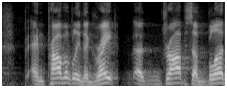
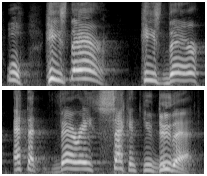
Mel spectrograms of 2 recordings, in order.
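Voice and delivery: high, loud, driving sermon voice; preaching at full force; 7 semitones higher, 4 dB louder than usual. Real, not acted. Preacher pleading with sinners in church, loud and high. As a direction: pound the point home to the congregation.

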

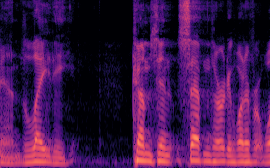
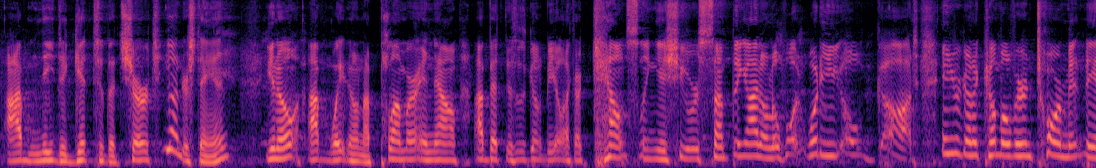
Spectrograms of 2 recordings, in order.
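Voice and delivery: worked-up inner complaint, pitched high; exasperated mock rant; 7 semitones higher than usual. Pastor waiting on a plumber dreads a visitor, exasperated comic rant. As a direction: let the mock exasperation climb higher and higher.

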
